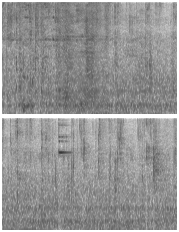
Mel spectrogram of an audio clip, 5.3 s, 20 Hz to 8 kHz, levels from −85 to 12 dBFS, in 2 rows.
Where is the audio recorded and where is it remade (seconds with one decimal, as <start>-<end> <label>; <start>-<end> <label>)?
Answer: 0.0-0.8 recorded; 0.8-1.6 remade; 1.6-5.3 recorded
